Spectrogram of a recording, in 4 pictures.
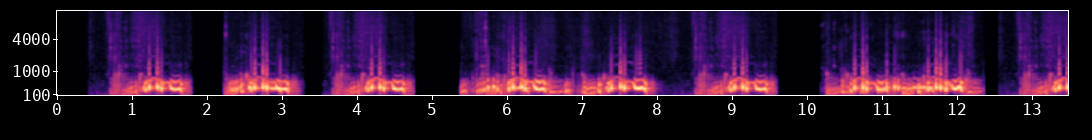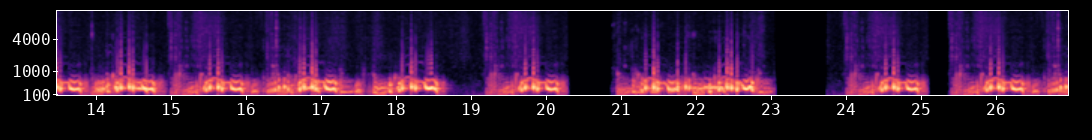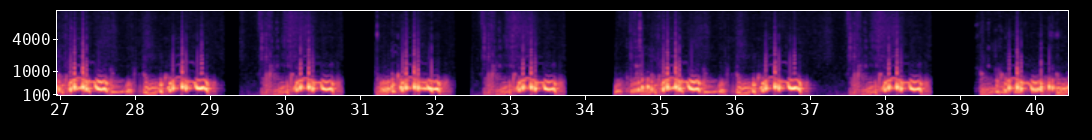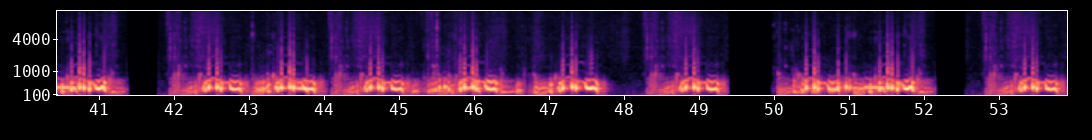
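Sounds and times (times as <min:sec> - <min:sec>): pigeons cooing: 0:01.0 - 0:03.3, 0:04.0 - 0:04.8, 0:05.4 - 0:08.0, 0:08.8 - 0:09.6, 0:10.3 - 0:12.4, 0:13.1 - 0:18.7, 0:19.6 - 0:20.4, 0:21.1 - 0:23.0, 0:24.3 - 0:25.1, 0:25.8 - 0:29.2, 0:29.9 - 0:32.2, 0:32.9 - 0:33.8, 0:34.4 - 0:37.0, 0:37.8 - 0:38.6, 0:39.4 - 0:41.4, 0:42.2 - 0:47.8, 0:48.5 - 0:49.4, 0:50.2 - 0:52.2, 0:53.1 - 0:53.9.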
